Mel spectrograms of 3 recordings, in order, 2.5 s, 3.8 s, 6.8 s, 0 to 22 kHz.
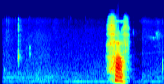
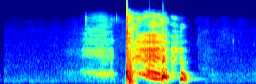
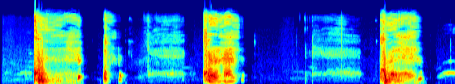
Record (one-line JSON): {"exhalation_length": "2.5 s", "exhalation_amplitude": 29253, "exhalation_signal_mean_std_ratio": 0.18, "cough_length": "3.8 s", "cough_amplitude": 32768, "cough_signal_mean_std_ratio": 0.32, "three_cough_length": "6.8 s", "three_cough_amplitude": 32768, "three_cough_signal_mean_std_ratio": 0.33, "survey_phase": "beta (2021-08-13 to 2022-03-07)", "age": "18-44", "gender": "Female", "wearing_mask": "No", "symptom_cough_any": true, "symptom_runny_or_blocked_nose": true, "symptom_sore_throat": true, "symptom_fatigue": true, "symptom_change_to_sense_of_smell_or_taste": true, "symptom_loss_of_taste": true, "smoker_status": "Prefer not to say", "respiratory_condition_asthma": false, "respiratory_condition_other": false, "recruitment_source": "Test and Trace", "submission_delay": "1 day", "covid_test_result": "Positive", "covid_test_method": "RT-qPCR", "covid_ct_value": 25.0, "covid_ct_gene": "ORF1ab gene", "covid_ct_mean": 25.9, "covid_viral_load": "3300 copies/ml", "covid_viral_load_category": "Minimal viral load (< 10K copies/ml)"}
